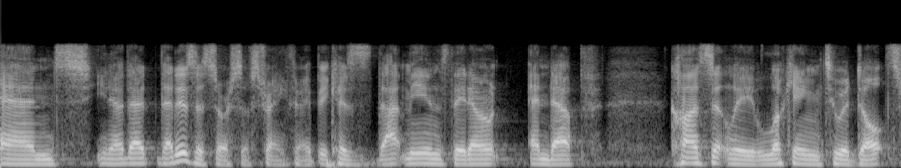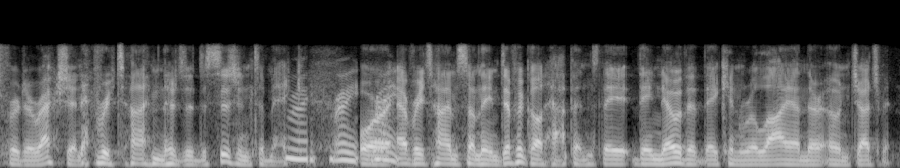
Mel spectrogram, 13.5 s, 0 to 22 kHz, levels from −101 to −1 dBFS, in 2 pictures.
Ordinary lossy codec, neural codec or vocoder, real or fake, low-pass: Opus, 64 kbps; none; real; 7.2 kHz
